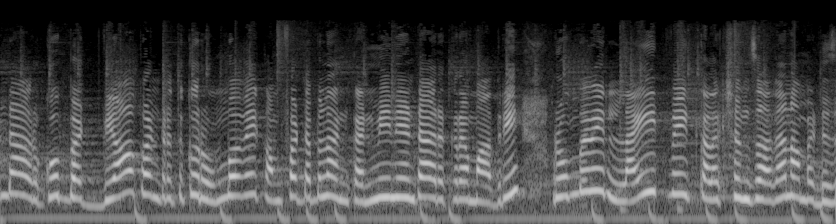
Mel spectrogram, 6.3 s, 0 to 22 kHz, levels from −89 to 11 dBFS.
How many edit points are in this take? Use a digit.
0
